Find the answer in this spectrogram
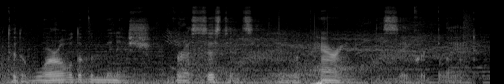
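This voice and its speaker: A man with a very deep, low pitch at a fairly slow pace, with music in the background. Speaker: gameplay commentator. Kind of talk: recap narration. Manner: soft-spoken.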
